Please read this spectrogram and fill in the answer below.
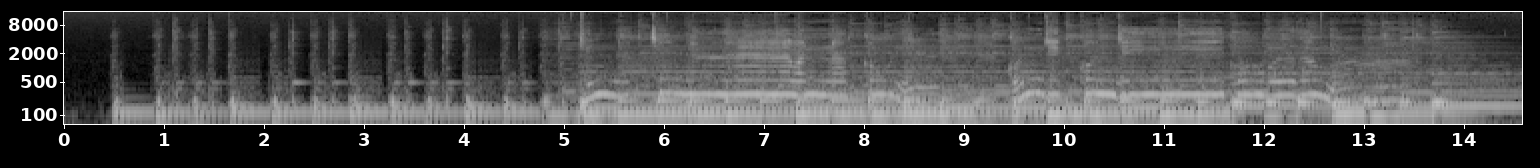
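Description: Acoustic guitar with a capo on the fourth fret, strummed slowly in 6/8 on an A minor shape that sounds as C sharp minor. From about five seconds in, a man's voice sings the melody over the strumming.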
